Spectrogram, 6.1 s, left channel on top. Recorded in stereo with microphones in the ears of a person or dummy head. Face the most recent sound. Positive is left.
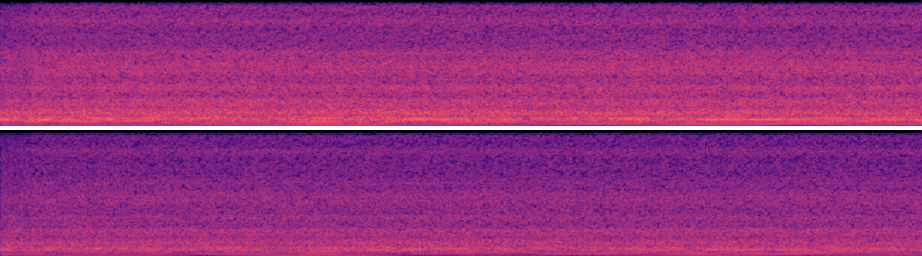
No sound to turn to.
